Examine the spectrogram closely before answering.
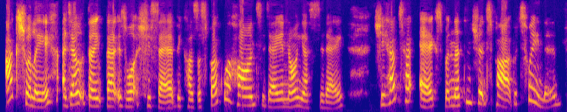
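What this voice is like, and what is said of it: Put-on British accent. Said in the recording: “I have to read this in my British accent ... my sick British accent.”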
